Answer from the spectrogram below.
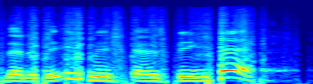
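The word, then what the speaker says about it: bad (בד): In Hebrew, it's spelled B-A-D, bad.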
